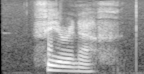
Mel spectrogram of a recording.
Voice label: fair enough, kiwi english

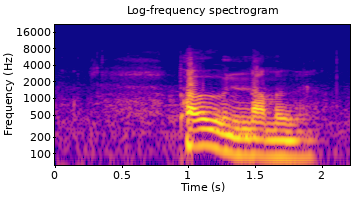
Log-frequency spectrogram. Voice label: "pounamu", kiwi english

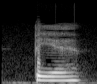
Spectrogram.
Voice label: "bear", kiwi english

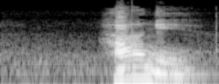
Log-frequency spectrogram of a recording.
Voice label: "hangi", kiwi english

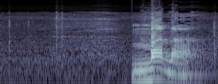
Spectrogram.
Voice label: "mana", kiwi english

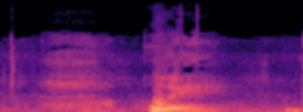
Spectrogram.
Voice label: oe as in koe, kiwi english

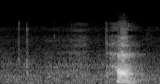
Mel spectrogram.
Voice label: p as in pakeha, kiwi english

